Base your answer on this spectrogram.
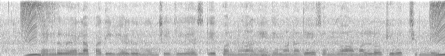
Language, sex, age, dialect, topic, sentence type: Telugu, male, 36-40, Central/Coastal, banking, statement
